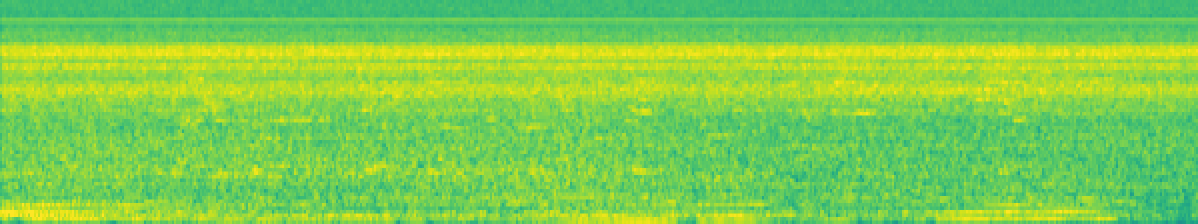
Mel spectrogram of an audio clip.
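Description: Steady low engine-like rumble with faint voices, and no animal calls heard.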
